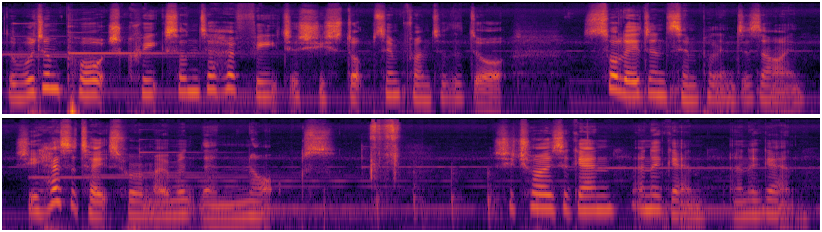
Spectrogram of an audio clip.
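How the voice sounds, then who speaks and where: Female let's play host, mid-range voice, expressive narrative reading, casual asides, faint music underneath. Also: medium pitch, a little slow, vocal fry. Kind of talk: reading game narration aloud.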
